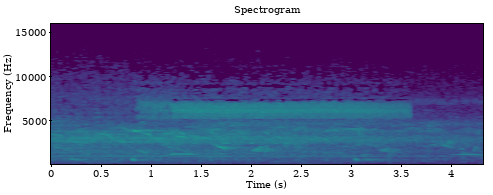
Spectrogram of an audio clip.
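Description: Faint nature ambience of scattered bird chirps over a hiss of insects, with a steady high-pitched insect buzz from about a second in until shortly before the end.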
